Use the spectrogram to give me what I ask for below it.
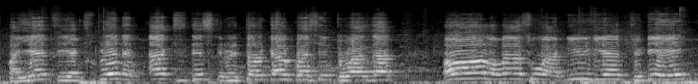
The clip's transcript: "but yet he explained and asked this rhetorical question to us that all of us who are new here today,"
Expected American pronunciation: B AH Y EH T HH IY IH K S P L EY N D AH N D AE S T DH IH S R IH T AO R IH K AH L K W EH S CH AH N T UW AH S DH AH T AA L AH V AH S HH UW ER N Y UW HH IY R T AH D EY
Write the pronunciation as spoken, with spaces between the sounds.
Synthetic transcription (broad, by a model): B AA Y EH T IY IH K S P L EY N AH N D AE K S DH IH S R IH T AO R IH K AH L K W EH S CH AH N T UW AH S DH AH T AA L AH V AH S HH UW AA N Y UW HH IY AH T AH D EY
